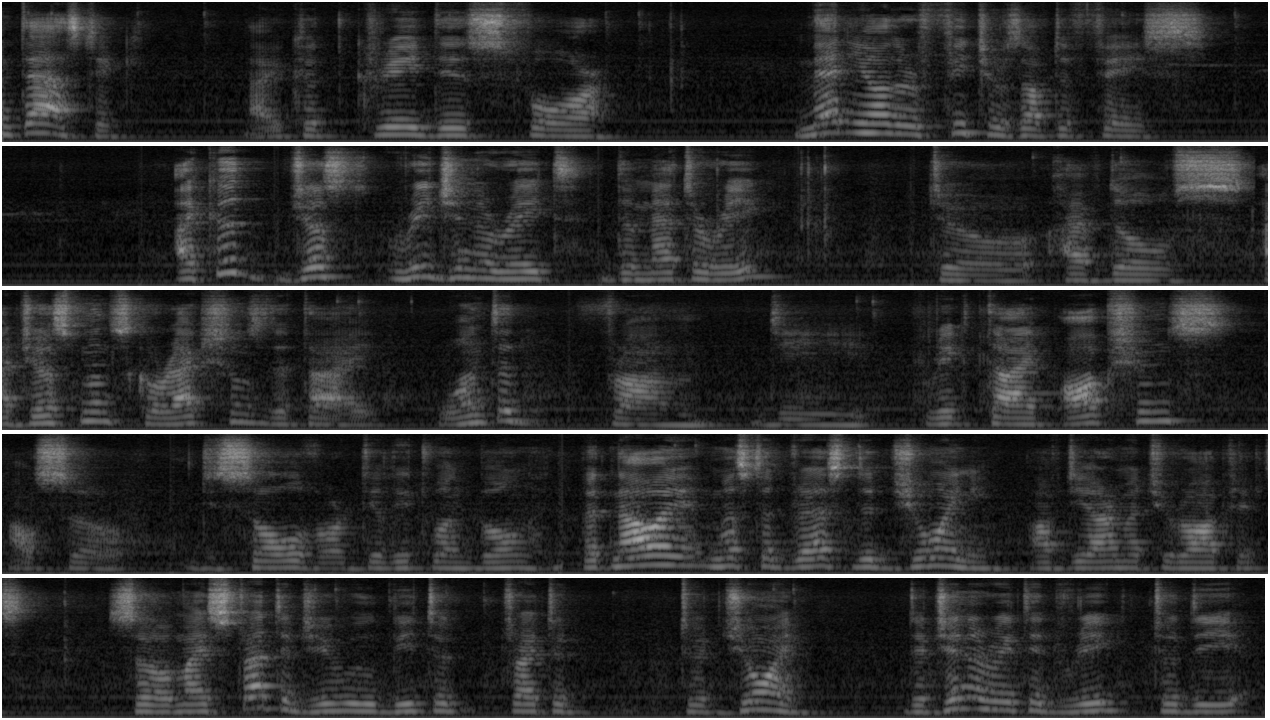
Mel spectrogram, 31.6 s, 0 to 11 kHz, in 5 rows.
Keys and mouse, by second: 0.1 click, 0.4 g, 2.4 click, 2.7 g, 2.8 click, 3.6 g, 3.8 drag, 4.1 click, 4.3 g, 4.5 click, 4.9-5.4 middle drag, 6.3 middle drag, 7.0 alt+a, 8.2 click, 10.5 ctrl+Tab, 12.0 click, 17.0 drag, 19.0 ctrl+Tab, 19.0 click, 22.4 click, 25.3 shift+middle click, 26.9 click, 27.3-27.7 middle drag, 27.8-28.2 middle drag, 29.2 click.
